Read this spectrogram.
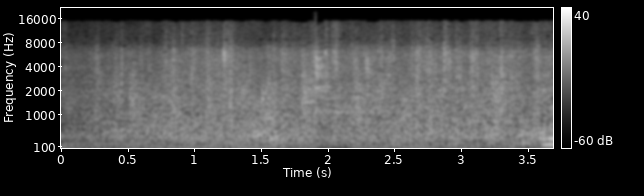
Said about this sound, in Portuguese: Alguns, alguns segundos depois dessa frase, coisa de milésimos, vocês ouvem de novo o barulho de metal sendo triturado.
